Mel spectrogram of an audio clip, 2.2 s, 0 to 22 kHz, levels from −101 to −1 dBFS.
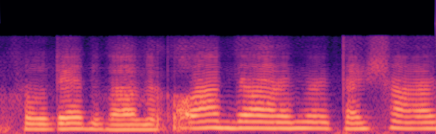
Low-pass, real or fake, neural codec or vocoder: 7.2 kHz; fake; codec, 16 kHz, 0.5 kbps, FreqCodec, smaller model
